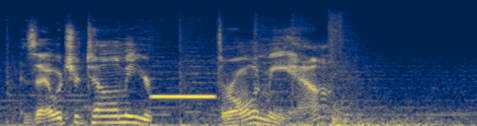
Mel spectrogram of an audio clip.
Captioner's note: beep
